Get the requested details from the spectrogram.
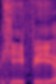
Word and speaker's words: Heafy: But that's, Matthew Kifihichi's. I said that wrong. Matt Heafy of The Way of Trivium.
